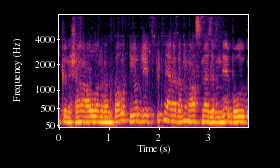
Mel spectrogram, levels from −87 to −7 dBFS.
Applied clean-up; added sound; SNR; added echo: neural separator model SepFormer DNS4.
